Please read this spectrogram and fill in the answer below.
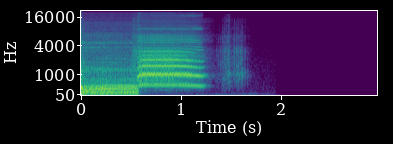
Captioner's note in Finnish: Gorillat valittaa; tööttäys, rouskaus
